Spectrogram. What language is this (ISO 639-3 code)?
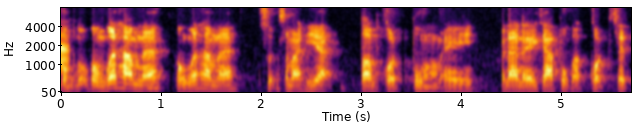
tha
